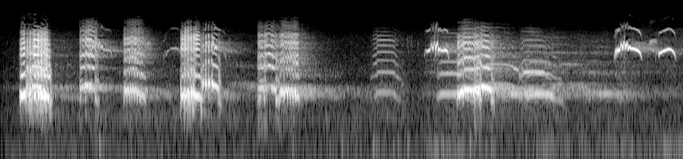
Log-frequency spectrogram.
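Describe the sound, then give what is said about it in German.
Adult and young bird calls, a long series of short, harsh honking bursts separated by brief gaps, with thinner, higher calls mixed in toward the end. The calls are loud and clear, and no one talks. “Und ich habe mal eine Aufnahme mitgebracht, wo man beides hört. Achtet mal drauf, ob ihr den Jungvogel da rauskriegt.”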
